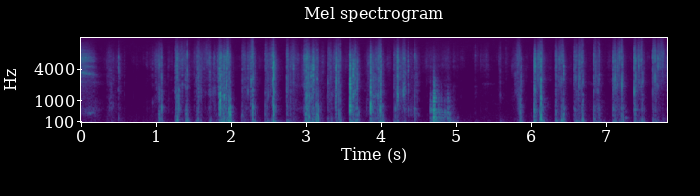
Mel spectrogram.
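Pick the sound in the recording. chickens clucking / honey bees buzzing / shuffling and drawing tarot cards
shuffling and drawing tarot cards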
